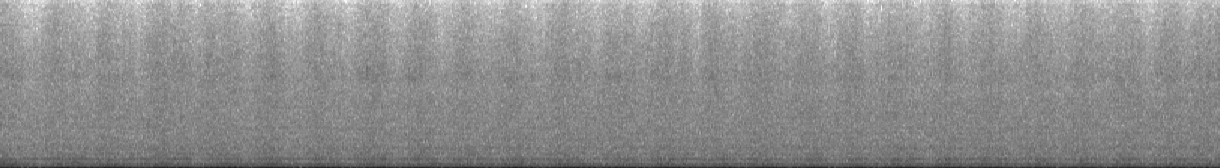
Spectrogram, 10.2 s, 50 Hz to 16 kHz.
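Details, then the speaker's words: Holley Sniper EFI Dodge truck with IAC, after warming up about five minutes to 185: a throttle blip leaves the idle hanging high as a steady deep rumble; plugs cleaned, grounds checked, cause unknown. "it ran fine until it warmed up hung out there warming up for i don't know five minutes i'd say at you know 185. i figured i'd break out the camera to show you guys man i just tapped the gas and it stuck open"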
